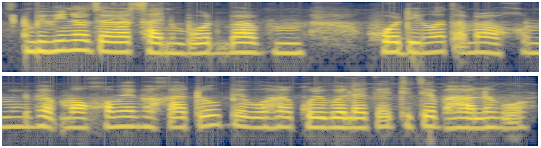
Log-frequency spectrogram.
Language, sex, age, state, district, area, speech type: Assamese, female, 45-60, Assam, Biswanath, rural, spontaneous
